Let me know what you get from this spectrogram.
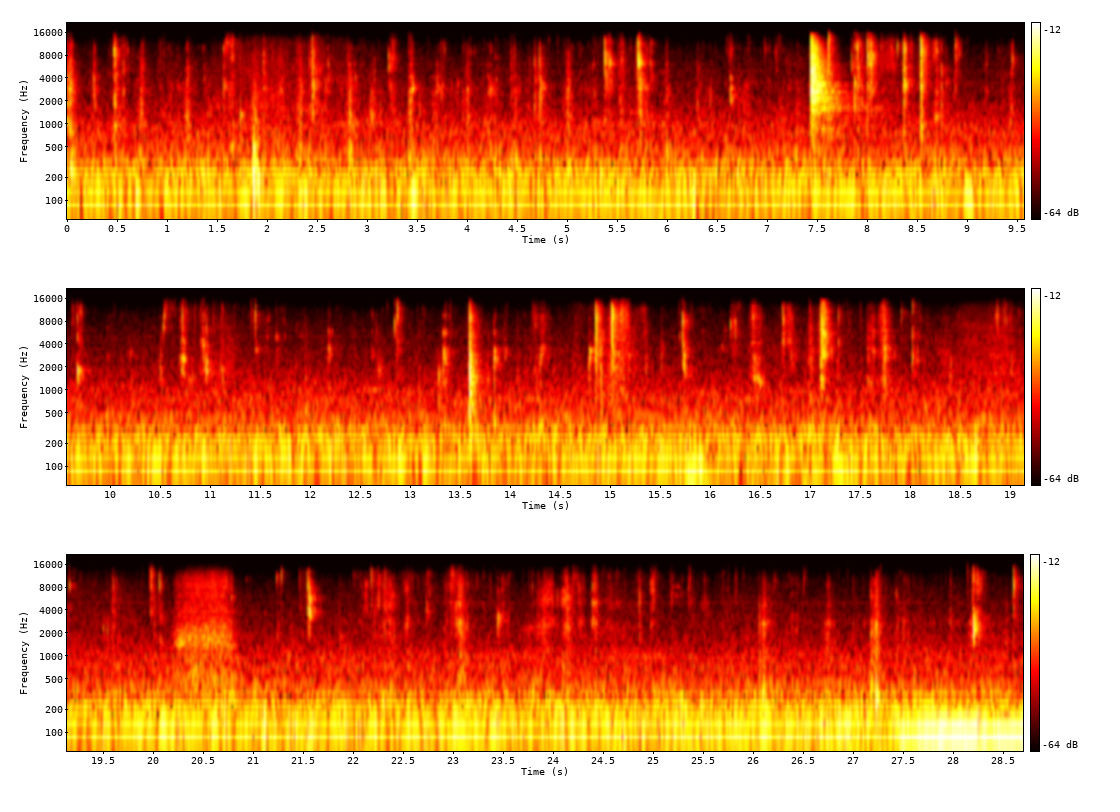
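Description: A person biting into and chewing a crispy fried chicken sandwich: scattered crunches and clicks, the loudest about seven and a half seconds in.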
